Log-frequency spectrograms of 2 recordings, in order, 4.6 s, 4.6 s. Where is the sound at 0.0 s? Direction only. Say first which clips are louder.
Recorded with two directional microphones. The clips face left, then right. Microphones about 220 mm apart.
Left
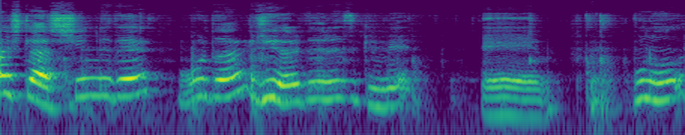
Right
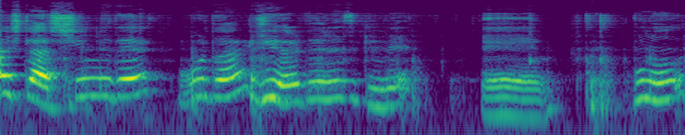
Right 1 dB; 15° left (ahead or behind); by 3.5 s 5° right (ahead or behind).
